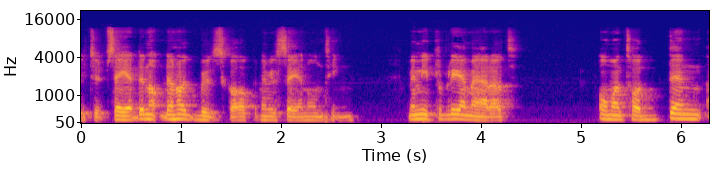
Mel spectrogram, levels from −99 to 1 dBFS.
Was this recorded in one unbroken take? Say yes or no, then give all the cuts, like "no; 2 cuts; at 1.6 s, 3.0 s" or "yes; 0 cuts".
yes; 0 cuts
